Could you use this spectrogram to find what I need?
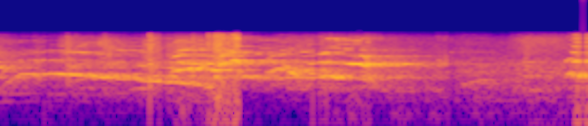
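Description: A young girl blows out candles with a short puff.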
